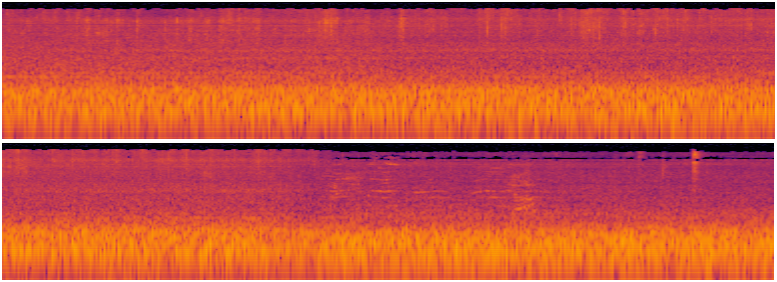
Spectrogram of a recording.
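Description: A jet engine roars steadily in a low, even drone.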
